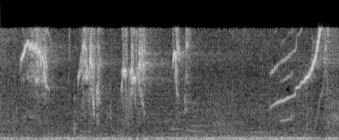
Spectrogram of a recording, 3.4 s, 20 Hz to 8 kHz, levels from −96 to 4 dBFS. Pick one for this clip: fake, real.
fake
